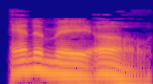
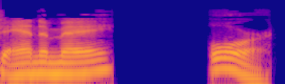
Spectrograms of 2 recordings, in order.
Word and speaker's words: anime: The pronunciation of anime in Japanese differs from pronunciations in other languages such as Standard English pronunciation, which has different vowels and stress with regards to Japanese, where each mora carries equal stress.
